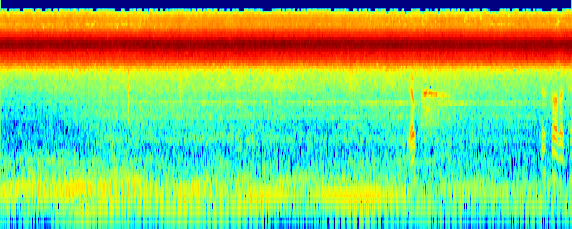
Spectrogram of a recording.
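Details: Outside a house, a mass of cicadas keeps up a constant high whining drone while a man's voice and a low hum sit underneath, with brief clicks late on.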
